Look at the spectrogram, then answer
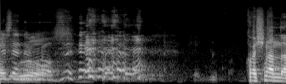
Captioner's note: laughing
